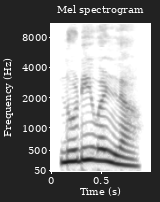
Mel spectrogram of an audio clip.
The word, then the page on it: ನಡುವಳಿ: Kannada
